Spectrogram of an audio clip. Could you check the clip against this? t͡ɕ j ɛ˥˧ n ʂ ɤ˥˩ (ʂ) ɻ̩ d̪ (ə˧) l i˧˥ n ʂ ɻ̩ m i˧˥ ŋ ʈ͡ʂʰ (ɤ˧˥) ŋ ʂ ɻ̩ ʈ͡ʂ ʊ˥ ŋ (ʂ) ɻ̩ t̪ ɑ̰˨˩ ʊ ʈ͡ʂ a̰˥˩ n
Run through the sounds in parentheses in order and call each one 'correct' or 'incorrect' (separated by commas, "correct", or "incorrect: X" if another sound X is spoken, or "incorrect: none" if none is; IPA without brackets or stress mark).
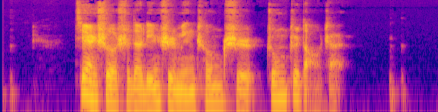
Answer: correct, correct, incorrect: ɤ˥, incorrect: ʈ͡ʂ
